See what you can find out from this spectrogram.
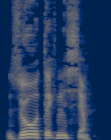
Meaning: zootechnician
- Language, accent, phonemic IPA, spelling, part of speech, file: French, France, /zɔ.o.tɛk.ni.sjɛ̃/, zootechnicien, noun, LL-Q150 (fra)-zootechnicien.wav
